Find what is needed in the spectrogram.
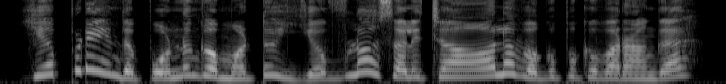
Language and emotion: Tamil, surprised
